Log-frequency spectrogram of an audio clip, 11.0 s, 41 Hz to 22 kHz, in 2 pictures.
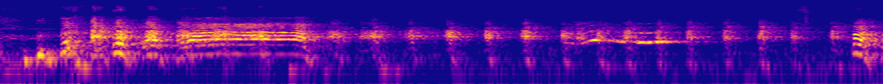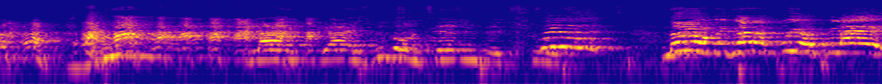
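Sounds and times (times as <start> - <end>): women laughing with squeals: 0.0 - 7.6.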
